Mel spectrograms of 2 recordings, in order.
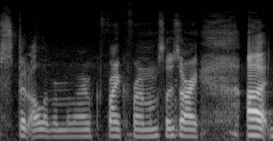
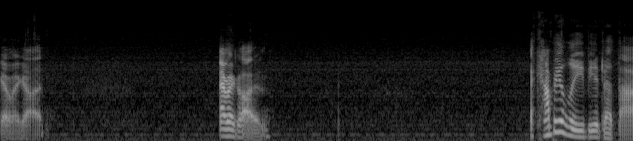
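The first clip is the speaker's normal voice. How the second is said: terrible put-on Valley Girl accent, swooping; 6 dB quieter than usual. Acting out a gasp face while planning expressions, in a terrible Valley Girl impression. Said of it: "Terrible Valley Girl impression".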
